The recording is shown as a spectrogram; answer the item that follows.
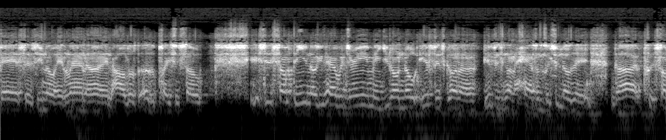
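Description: Speech only: a man talking steadily, with brief pauses about three and seven seconds in.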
